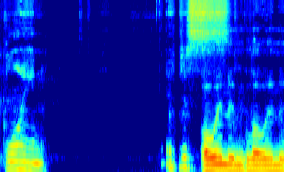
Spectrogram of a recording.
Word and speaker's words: Gloin: I had to grab a Glowin. I always thought it was just because. pronounced Gloin.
